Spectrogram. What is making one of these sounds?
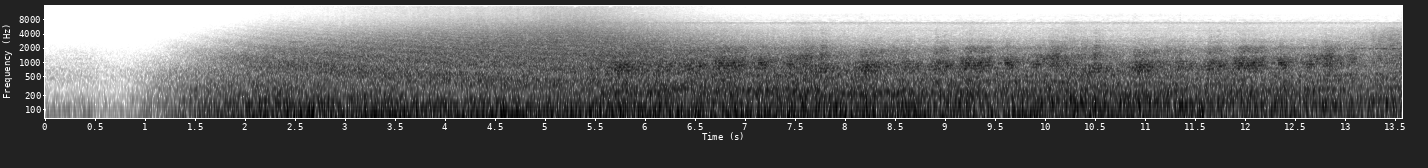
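Jet engines roar overhead, swelling to a loud, steady rumble.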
